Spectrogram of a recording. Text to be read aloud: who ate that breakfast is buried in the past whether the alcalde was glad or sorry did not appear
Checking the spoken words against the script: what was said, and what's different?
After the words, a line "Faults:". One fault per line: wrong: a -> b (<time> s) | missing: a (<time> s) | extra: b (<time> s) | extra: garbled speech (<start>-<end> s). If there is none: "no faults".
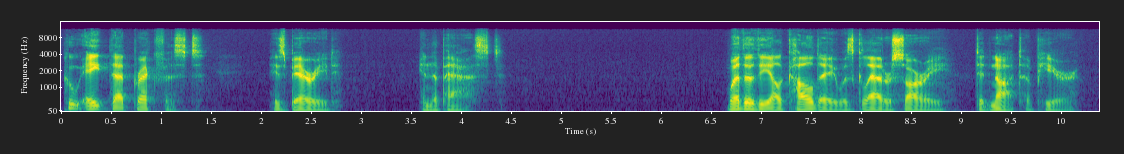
who ate that breakfast is buried in the past whether the alcalde was glad or sorry did not appear
Faults:
no faults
